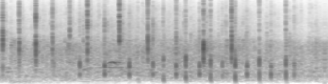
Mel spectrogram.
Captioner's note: applauding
